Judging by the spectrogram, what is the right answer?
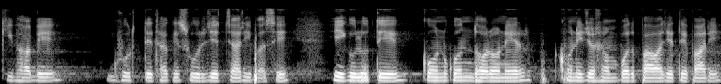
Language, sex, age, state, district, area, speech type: Bengali, male, 18-30, West Bengal, South 24 Parganas, rural, spontaneous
